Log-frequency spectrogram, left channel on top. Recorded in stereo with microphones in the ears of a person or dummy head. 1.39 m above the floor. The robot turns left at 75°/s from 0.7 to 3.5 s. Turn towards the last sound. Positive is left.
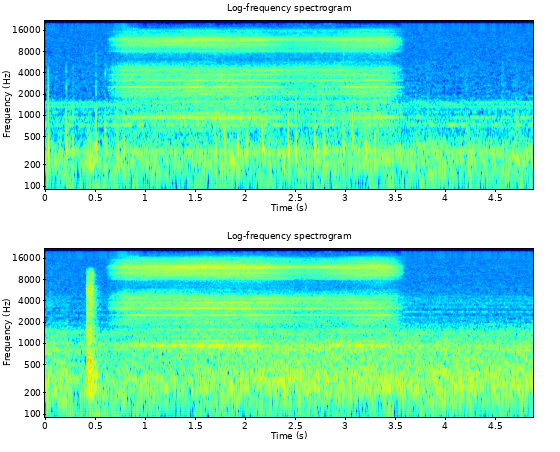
No sound to turn to.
